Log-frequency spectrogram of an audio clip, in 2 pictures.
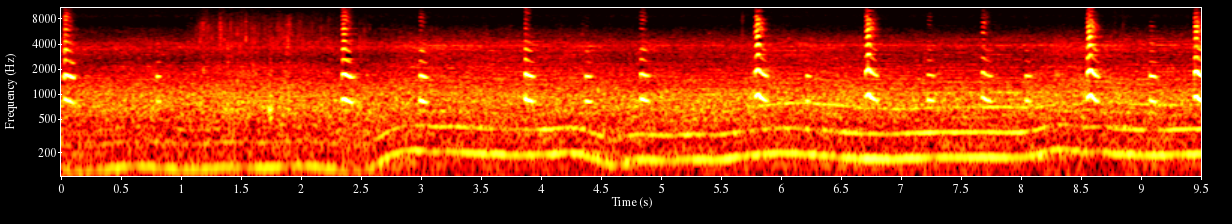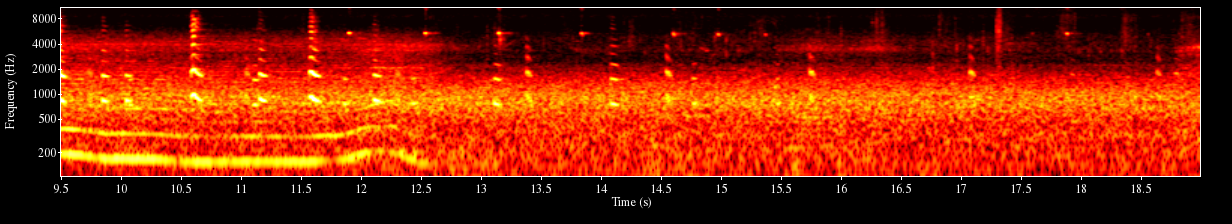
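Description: Short honking bird calls, repeated about once or twice a second, over a steady low motor hum. The hum steps up in pitch a couple of seconds in and wavers, and both fade out about twelve seconds in.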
